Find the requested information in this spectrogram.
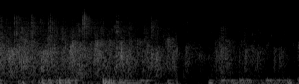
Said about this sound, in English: Can we give one more round of applause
